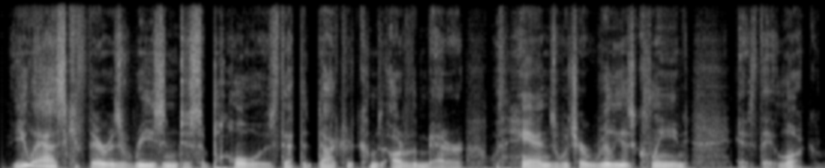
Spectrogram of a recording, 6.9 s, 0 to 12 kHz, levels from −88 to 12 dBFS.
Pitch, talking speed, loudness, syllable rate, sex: 120 Hz, 225 wpm, -19 LUFS, 6.0 syllables/s, male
